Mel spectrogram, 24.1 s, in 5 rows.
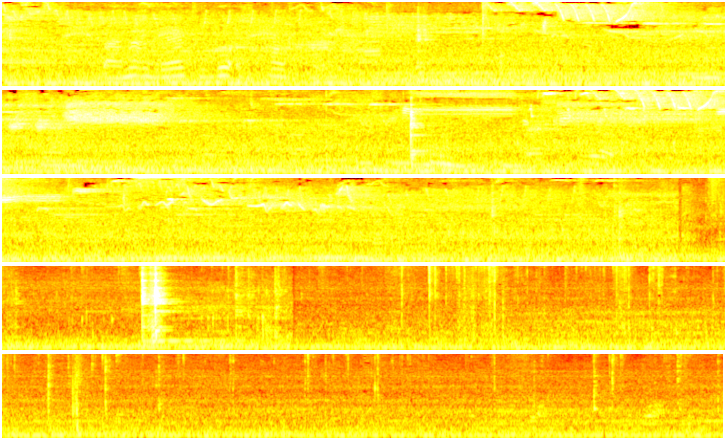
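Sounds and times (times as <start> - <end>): birds chirping: 0.0 - 14.3.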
